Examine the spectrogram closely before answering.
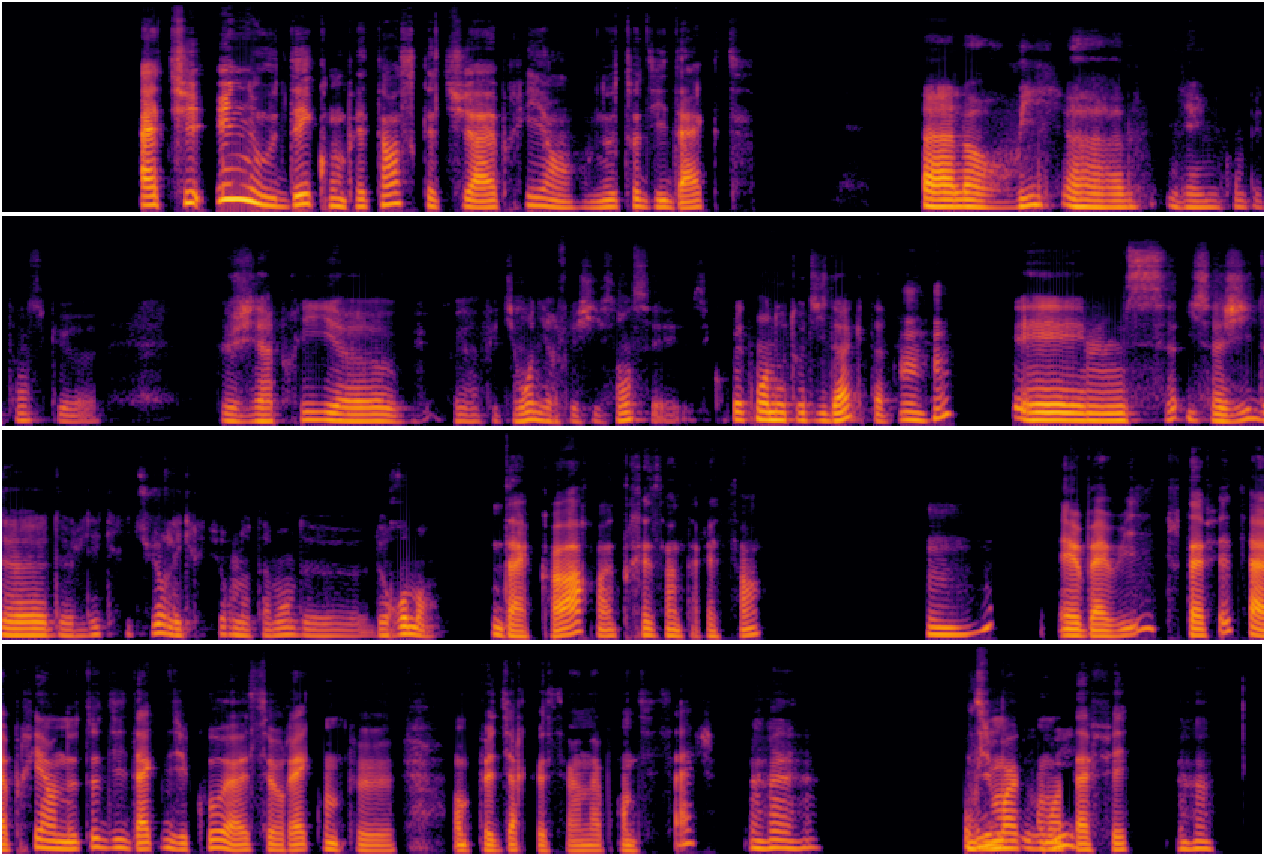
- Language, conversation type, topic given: French, podcast, Quelle compétence as-tu apprise en autodidacte ?
- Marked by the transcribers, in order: chuckle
